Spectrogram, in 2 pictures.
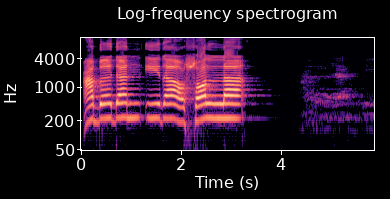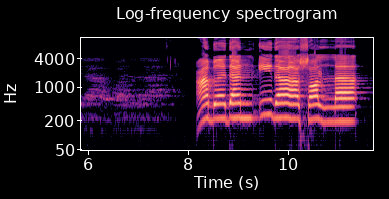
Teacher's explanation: Maka silahkan kita membaca dan intibah kepada so yang mufakhamah, dirasakan bedanya dibaca semuanya dalam keadaan flat kecuali so di sini mufakhamah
